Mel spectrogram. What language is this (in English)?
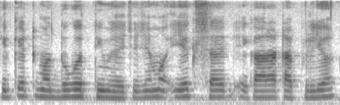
Maithili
